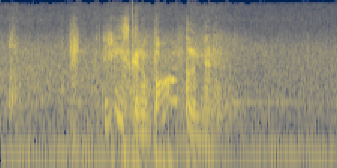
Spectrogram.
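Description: A man speaks excitedly nearby.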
